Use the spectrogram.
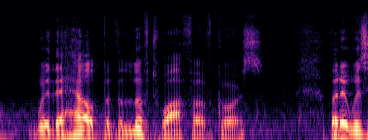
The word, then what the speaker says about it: Luftwaffe: That is how you pronounce it, is the Luftwaffe. It is how you pronounce it. Not waffle. You do pronounce it Luftwaffe.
